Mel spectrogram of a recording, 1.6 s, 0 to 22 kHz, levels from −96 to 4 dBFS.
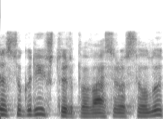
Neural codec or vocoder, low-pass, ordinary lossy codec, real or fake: codec, 16 kHz, 16 kbps, FreqCodec, smaller model; 7.2 kHz; Opus, 64 kbps; fake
